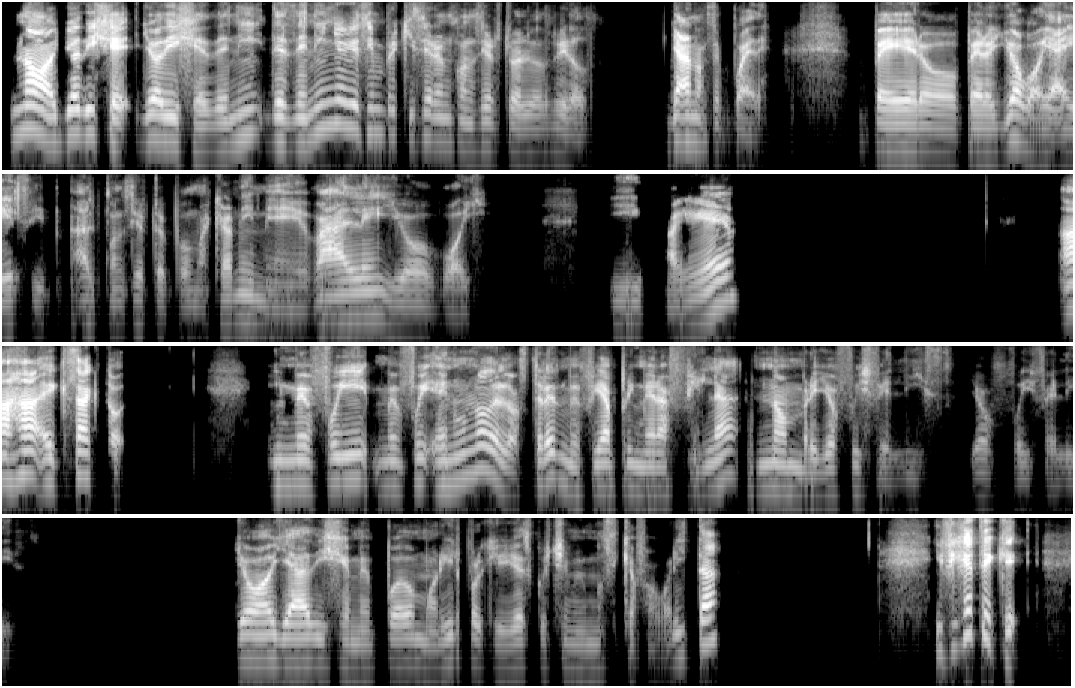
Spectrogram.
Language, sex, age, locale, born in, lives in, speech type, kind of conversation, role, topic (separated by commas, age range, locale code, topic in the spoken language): Spanish, female, 20-24, es-MX, Mexico, Mexico, conversation, unstructured, none, ¿Cómo influye la música en tu estado de ánimo diario?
